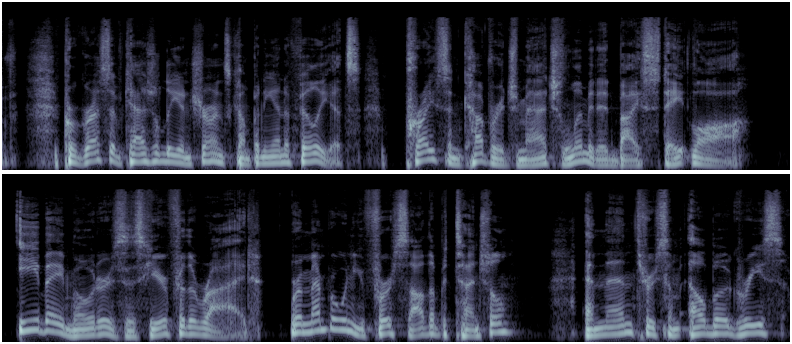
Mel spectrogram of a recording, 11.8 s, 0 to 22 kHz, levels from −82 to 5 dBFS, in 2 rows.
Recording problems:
squashed, flat; somewhat

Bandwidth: 15.5 kHz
